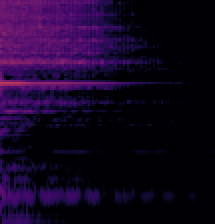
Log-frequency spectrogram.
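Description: The closing chord of a gentle piano tune ringing out and fading away to silence about one and a half seconds in.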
